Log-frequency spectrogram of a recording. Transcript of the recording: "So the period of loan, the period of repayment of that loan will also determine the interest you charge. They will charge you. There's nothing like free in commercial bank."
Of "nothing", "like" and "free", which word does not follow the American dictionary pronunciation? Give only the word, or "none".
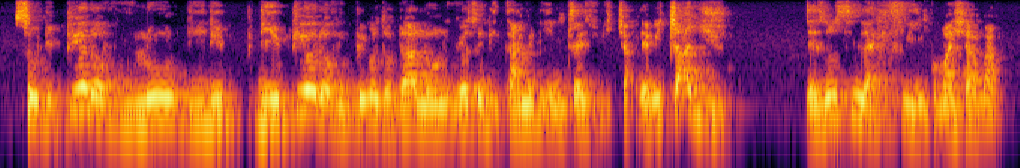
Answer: nothing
